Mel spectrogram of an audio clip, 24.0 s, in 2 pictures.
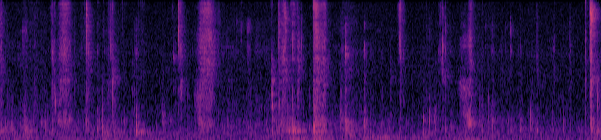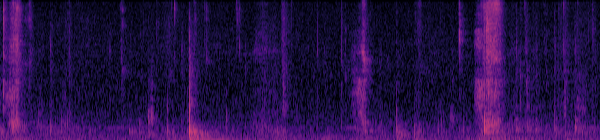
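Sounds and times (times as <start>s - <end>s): wet chewing mouth noises: 0.0s - 12.8s.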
